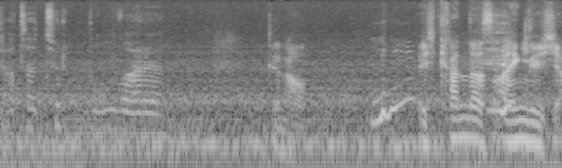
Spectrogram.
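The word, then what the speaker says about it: Atatürk Bulvarı: Also richtig ausgesprochen heißt es natürlich Atatürk Bulvari.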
